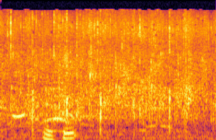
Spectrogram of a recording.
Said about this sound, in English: How about a round of applause for grandfathers?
